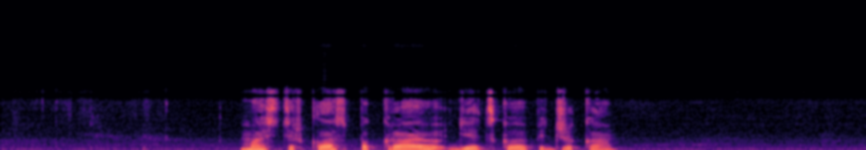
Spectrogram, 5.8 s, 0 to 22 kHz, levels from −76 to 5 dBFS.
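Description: Listening to this short speech recording, nothing technical stood out.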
